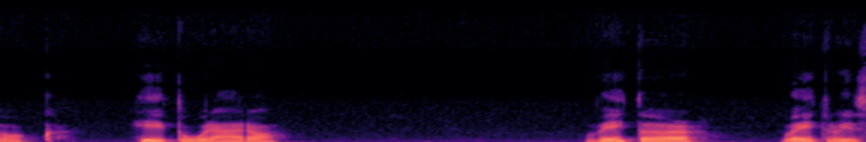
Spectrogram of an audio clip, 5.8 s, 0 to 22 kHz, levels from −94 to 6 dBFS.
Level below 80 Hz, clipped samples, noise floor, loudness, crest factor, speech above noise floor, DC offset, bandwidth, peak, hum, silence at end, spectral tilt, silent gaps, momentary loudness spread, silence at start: -58 dBFS; under 0.1%; -70 dBFS; -23 LUFS; 16 dB; 48 dB; under 0.1%; 8.4 kHz; -8 dBFS; none; 0 s; -7 dB/octave; none; 16 LU; 0 s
